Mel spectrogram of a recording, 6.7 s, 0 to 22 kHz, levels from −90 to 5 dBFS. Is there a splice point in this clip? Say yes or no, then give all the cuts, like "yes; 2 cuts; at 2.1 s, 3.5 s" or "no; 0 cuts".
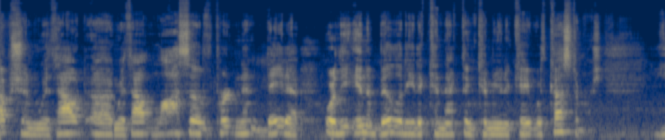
yes; 1 cut; at 1.1 s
